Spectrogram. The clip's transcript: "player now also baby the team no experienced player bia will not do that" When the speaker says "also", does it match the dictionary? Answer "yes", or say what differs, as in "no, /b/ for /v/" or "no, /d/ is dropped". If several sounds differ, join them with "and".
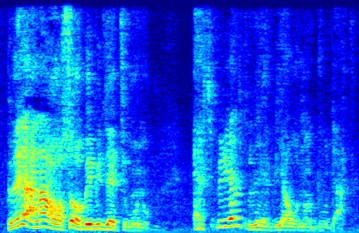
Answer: no, /l/ is dropped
